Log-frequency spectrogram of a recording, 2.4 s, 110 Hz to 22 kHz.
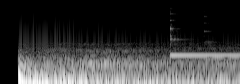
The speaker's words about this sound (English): On the morning of July 18, 1989, Robert John Bardo rang the doorbell outside of Rebecca Schaefer's apartment.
